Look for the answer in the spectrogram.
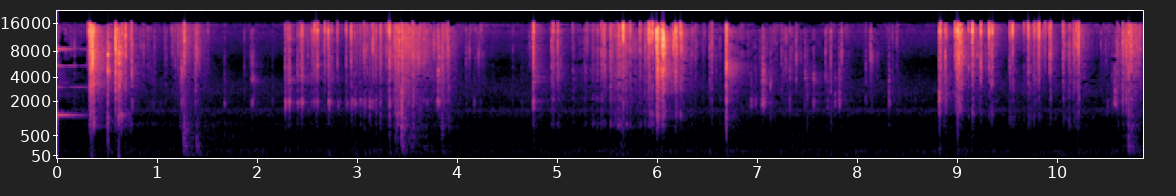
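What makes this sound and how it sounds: A hand-sized solid bar of orange soap with a black iridescent glitter coating is held in one hand while a small metal blade carves and shaves it, scraping off crumbly curls. Bursts of dry, bright scraping and crackling come in clusters, separated by short silences, with almost nothing in the low end.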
